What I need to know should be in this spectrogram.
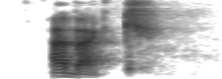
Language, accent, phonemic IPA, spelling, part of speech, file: French, France, /a.bak/, abaque, noun, LL-Q150 (fra)-abaque.wav
- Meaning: 1. an abacus for counting 2. the abacus of a column 3. a nomogram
